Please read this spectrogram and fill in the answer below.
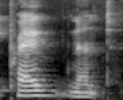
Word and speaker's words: pregnant: I would rewrite that respell that as PR with an unreleased G pregnant almost like no vowel in the second syllable pregnant um she's very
